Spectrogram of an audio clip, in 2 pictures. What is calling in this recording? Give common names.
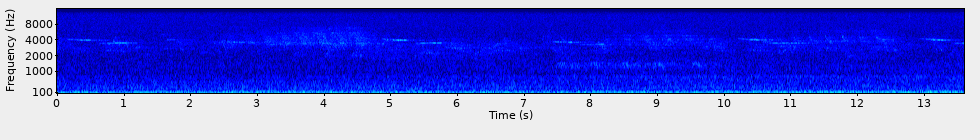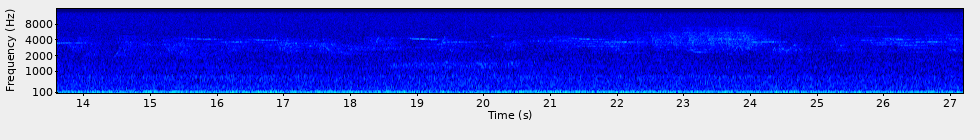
Black-capped Chickadee, Red-eyed Vireo, Ovenbird, American Crow, Veery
